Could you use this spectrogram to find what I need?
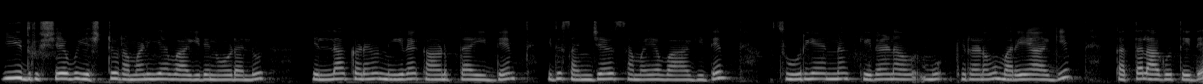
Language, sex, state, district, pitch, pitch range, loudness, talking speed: Kannada, female, Karnataka, Mysore, 240 Hz, 225-255 Hz, -32 LUFS, 85 wpm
